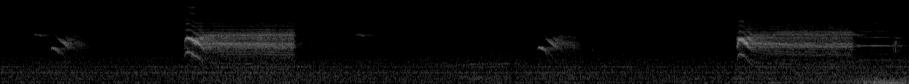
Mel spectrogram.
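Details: A bird on Memorial Day weekend gives a short, high, falling chirp, then a harsh, hissing, buzzy burst about a second long, the pair repeating once about five seconds later.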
